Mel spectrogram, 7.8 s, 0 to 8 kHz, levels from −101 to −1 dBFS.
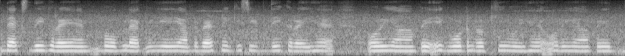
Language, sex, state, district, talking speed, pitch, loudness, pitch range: Hindi, female, Haryana, Jhajjar, 190 wpm, 200 Hz, -17 LUFS, 195-205 Hz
